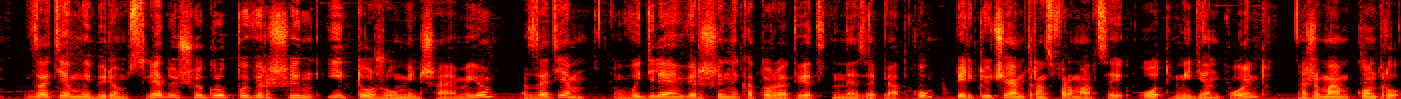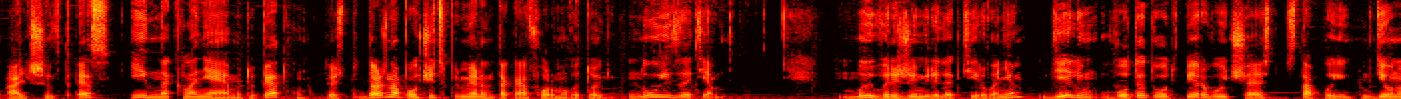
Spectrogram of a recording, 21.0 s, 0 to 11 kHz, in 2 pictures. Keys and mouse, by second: 0.1 middle click, 0.4-3.8 drag, 2.6 s, 3.8-10.5 middle drag, 4.3-10.5 drag, 11.2 ctrl+alt+shift+s, 11.4-21.0 drag, 11.4-15.1 middle drag, 12.9-15.1 right drag, 12.9 d, 17.4 Tab, 18.8-21.0 middle drag.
